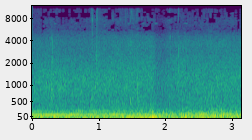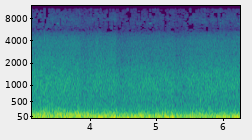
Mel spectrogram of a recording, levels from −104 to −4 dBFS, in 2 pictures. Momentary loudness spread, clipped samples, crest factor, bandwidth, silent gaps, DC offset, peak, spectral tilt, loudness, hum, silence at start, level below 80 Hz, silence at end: 3 LU; under 0.1%; 14 dB; 8.4 kHz; none; under 0.1%; -6 dBFS; -7.5 dB/octave; -24 LUFS; none; 0 s; -22 dBFS; 0 s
